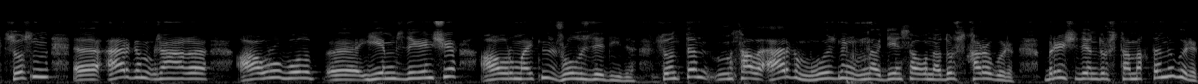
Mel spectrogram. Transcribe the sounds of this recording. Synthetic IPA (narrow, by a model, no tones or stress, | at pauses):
so̞sənəæɾkʲɪmʒɑɴɑʁəɑwəɾubo̞lˠəp̚əije̞mɪzd̪e̞ɡʲe̞nʃe̞ɑwəɾmɑjt̪ənʒo̞lˠɪzd̪e̞d̪ejd̪ɪso̞nd̪əq̚t̪ɑnməsɑlˠəʔæɾkʲɪmwɵzɪnɪŋmənɑwd̪e̞nsɑw̪ˠəʁənɑd̪ʊɾəsqʰɑɾɑwkʲʰe̞ɾe̞k̚bɪɾɪnʃɪd̪e̞nd̪ʊɾəst̪ʰɑmɑqt̪ɑnukʲʰe̞ɾe̞k̚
